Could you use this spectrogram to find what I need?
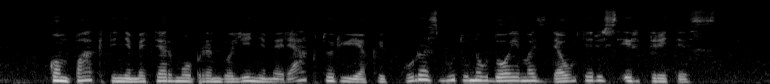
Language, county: Lithuanian, Šiauliai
